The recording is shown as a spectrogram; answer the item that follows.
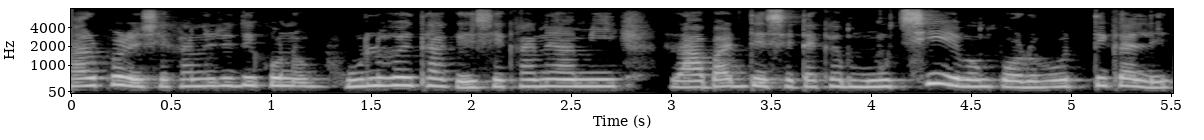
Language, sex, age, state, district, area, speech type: Bengali, female, 18-30, West Bengal, North 24 Parganas, urban, spontaneous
